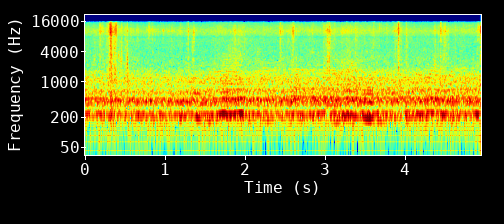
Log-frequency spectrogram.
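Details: Wild honey bees buzz steadily around their hive in a plant as fire smoke drives them out for a honey harvest; a dense, even low hum with faint clicks and rustles.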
